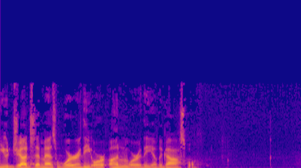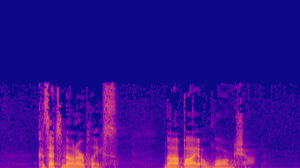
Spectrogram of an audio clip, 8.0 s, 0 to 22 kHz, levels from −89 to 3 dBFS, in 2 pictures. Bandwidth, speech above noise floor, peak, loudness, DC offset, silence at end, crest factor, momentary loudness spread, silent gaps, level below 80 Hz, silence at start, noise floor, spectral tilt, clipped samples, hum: 11.5 kHz; 42 dB; -4 dBFS; -24 LUFS; under 0.1%; 0.65 s; 22 dB; 17 LU; none; -62 dBFS; 0 s; -66 dBFS; -5.5 dB/octave; under 0.1%; none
